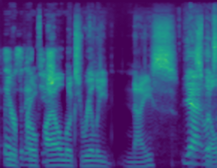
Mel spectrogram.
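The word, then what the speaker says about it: gneiss: I thought that your was an profile looks really nice. Yeah, it looks like nice. The GNEIS. Or I always called it Genis, but yeah, it's nice.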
